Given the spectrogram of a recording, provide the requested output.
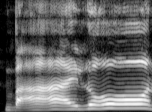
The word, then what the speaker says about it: Bailon: So Adrienne Bailon, I love even pronouncing it the way we pronounce Bailon, and that you say it Bailon.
